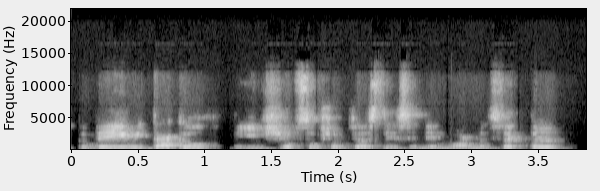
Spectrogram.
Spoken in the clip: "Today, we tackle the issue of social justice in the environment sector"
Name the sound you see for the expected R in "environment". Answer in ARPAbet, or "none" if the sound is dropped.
none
